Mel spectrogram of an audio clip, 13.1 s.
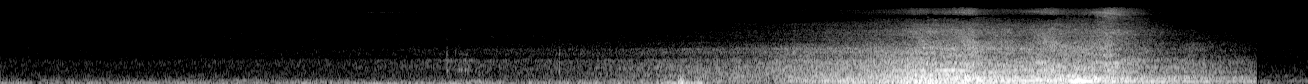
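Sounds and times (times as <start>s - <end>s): diesel train engine: 3.4s - 13.0s
train wheels rumbling on rails: 5.6s - 12.6s.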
